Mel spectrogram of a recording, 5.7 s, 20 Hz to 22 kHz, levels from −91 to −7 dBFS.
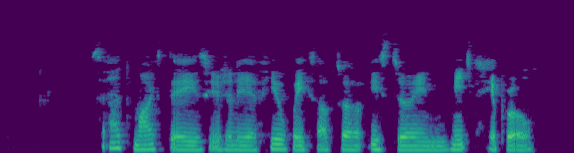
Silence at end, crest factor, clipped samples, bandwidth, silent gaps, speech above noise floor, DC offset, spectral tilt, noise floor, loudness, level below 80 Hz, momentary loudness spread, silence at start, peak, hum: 0.4 s; 22 dB; under 0.1%; 7.4 kHz; none; 44 dB; under 0.1%; -7 dB/octave; -80 dBFS; -37 LUFS; -76 dBFS; 5 LU; 0.95 s; -16 dBFS; none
